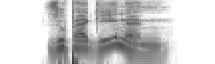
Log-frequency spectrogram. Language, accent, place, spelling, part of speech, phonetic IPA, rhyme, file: German, Germany, Berlin, supergenen, adjective, [zupɐˈɡeːnən], -eːnən, De-supergenen.ogg
- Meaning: inflection of supergen: 1. strong genitive masculine/neuter singular 2. weak/mixed genitive/dative all-gender singular 3. strong/weak/mixed accusative masculine singular 4. strong dative plural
